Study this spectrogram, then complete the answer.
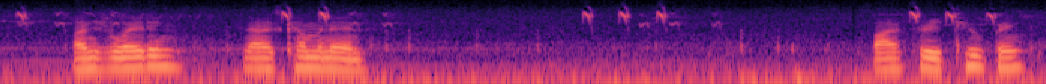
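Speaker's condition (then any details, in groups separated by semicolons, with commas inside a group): No condition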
